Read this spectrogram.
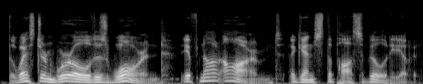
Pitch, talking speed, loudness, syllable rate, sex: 110 Hz, 185 wpm, -18 LUFS, 5.5 syllables/s, male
